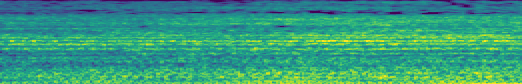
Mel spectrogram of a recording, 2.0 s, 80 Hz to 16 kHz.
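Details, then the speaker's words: 4 HP high-pressure (HTP) pump running directly, not yet automatic: constant even hum with steady whirring, no knocks or surging; normal running under pressure. "यह हुआ pressure non stop चलने वाला है"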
